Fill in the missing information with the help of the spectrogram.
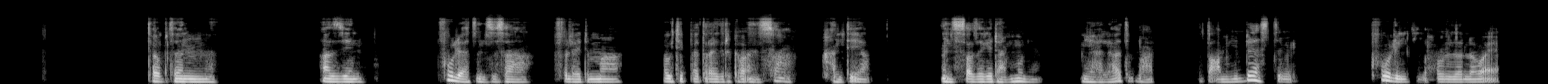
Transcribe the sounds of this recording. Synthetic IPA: k̪ʰaβt̪ʰɐn | ʔazjen | fulujat̪ʔɨnsɨsa | bɨfɨlːajd̪ɨmːa | ʔːβʔit̪ʰjopʼjat̪ʼɾajzɨɾɨkʰːɐβaʔɨnsɨ̥sa | ħant̪ʰḭja | ʔɨnsɨ̥sazɐɡɐd̪aħmunja | nijalat̪bahal | b̥ɨt̪ʼa̰ʕmid̪ɐst̪ʰɨβɨl | fʰulit̪ʰiħɨβɾuzɐlːɐwo̰j̰a̰

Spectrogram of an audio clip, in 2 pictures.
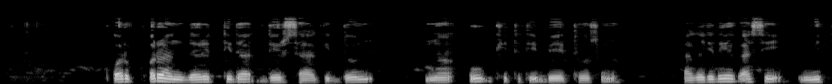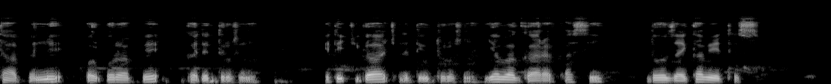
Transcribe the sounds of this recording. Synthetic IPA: kʼɔɾkʼːɔɾɐnd̪ɛɾɛt̪ːɪd̪ɐd̪ɛɾsaːɡɪd̪ːɔnː | aːʔʊkʰɪt̪ːɪt̪ɪbe̞ːt̪ʰːo̞ːsɔnɐ | hɐɡɛt̪ɪt̪ɪɡɛkʼɐsːɪ̰mɪt̪ːaːpːɛnːɛkʼɔɾkʼːɔɾapːɛ | ɡɐt̪ʼɛt̪ːɪd̪ɔsɔnɐ | ʔɛt̪ɪt͡ʃʼɪɡʼaːt͡ʃʼɐt̪ʼɛt̪ːɪʊt̪ːɪd̪ɔsɔnɐjɐβɐɡːaːɾɐ̰kʼɐsːɪ̰ | d̪o̞ːzɐjkːɐbe̞ːt̪ʰːes

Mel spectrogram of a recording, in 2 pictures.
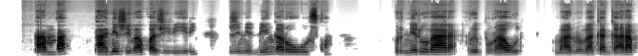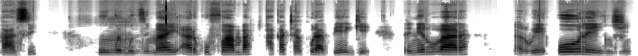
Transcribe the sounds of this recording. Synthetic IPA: pamba | pane̞ʐiʋakwaʐiʋiɾi | ʐine̞̰ɗe̞ŋɡaɾo̞uskwa | rine̞ɾuʋaɾa̰ | rwe̞bʱuɾauni | ʋan̤uʋakaɡʱaɾapaːsi | umwe̞mud͡zimaiʔa̰ɾikufambaː | katakuɾabʱe̞ɡʱe̞ | rine̞ruʋaɾa | rwe̞ | orend͡ʒḭ

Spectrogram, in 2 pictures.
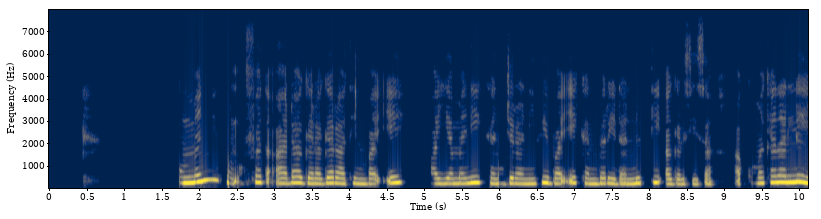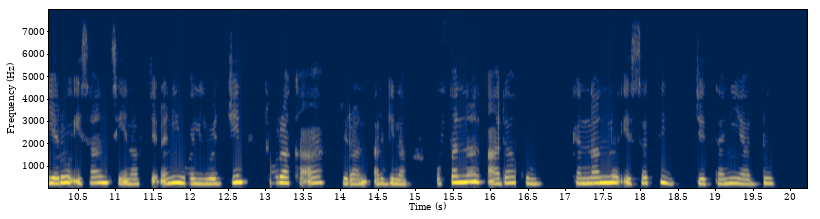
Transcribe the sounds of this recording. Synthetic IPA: ʔuːmːɐnːɪkʊnʔʊfːɐt̪ɐ̰ʔaːd̪aːɡɐɾaːɡɐɾaːt̪iːnbaːjʔeː | faːjːɐmɐniːkɐnd͡ʒɪɾɐniːfɪbaːʔḛːkɐnbɐɾe̞ːd̪ɐnːʊt̪ːɪʔɐɡɐɾsiːsɐ | ʔɐkːʊmɐkɐnɐlːe̞ːjɛɾo̞ːʔɪ̰saːnse̞ːnaːfd͡ʒɛᶑɐniːwɐliːwɐd͡ʒːiːn | suːɾɐkʰɐ̰ʔaːd͡ʒɪɾɐnɐ̰ɾɡɪnɐ | ʔʊfːɐnːaːnaːd̪aːkʊn | kɐnːaːnːo̞ːkḛːsːɐt̪ːɪ | d͡ʒɛt̪ːɐniːjaːd̪ːuː

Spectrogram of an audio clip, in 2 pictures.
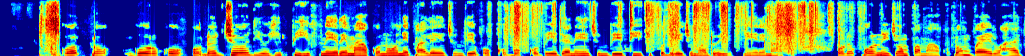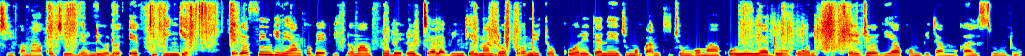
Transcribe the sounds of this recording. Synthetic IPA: ɡɔɗːɔ | ɡɔɾkɔːɗɔd͡ʒoːɗiɔɦipːihifnɛɾɛmakɔnɔnɛɓaled͡ʒumbɛɓɔkʰːɔɓɔkːɔbɛdaned͡ʒumbɛdidipɔɗḛd͡ʒumadɔ̰hifnɛɾɛmakɔɔɗɔɓoɾnid͡ʒɔmpamakɔɗɔnbajɾɔɦad͡ʒibamakɔd͡ʒɛɓɛɾndɛɔɗɔʔeftiɓiŋɡɛlʔɛɗɔsiŋɡiniaŋkɔbɛɓiɗːɔmanfuɓɛɗɔd͡ʒalaɓiŋɡɛlmanɗɔɓoɾnitɔɡːɔɾɛdaned͡ʒumɔɓamtid͡ʒɔŋɡɔmakɔjowiadɔhɔːɾɛɓɛɗɔd͡ʒoɗijakombidamːuɡalsudu

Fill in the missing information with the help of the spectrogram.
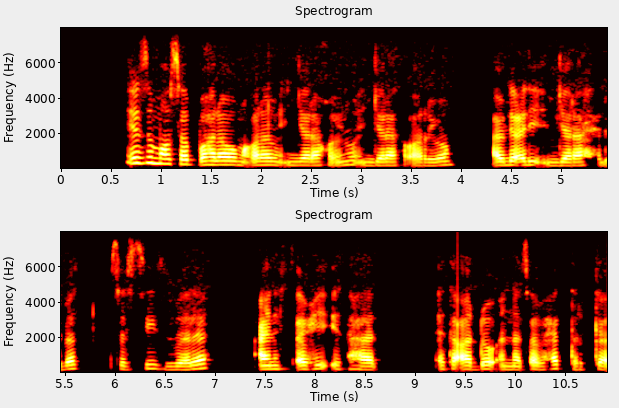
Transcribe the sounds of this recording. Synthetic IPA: ʔɨzimowsɐbbahlawimɐ̰χʼɾɐβiʔɨɲd͡ʒɐɾakʰo̞̰jnuʔɨ̰ɲd͡ʒɐɾat̪ʰɐ̰kʼɐ̰ɾiβo̞m | ʔa̰βlɨʕliʔɨɲd͡ʒɐɾaħɨlbɐt̪̚ | sɨlsizɨβɐlɐ | ʕajnɐt̪̚t͡sʼɐβħi | ʔɨt̪ʰɐ̰ʔad̪o̞ʔɨnːat͡sʼɐβħɐbt̪ʰɨɾɨkʰːɐβ

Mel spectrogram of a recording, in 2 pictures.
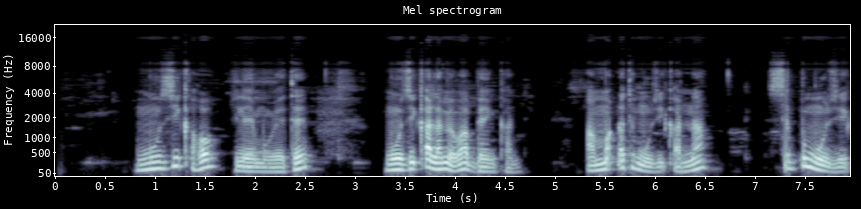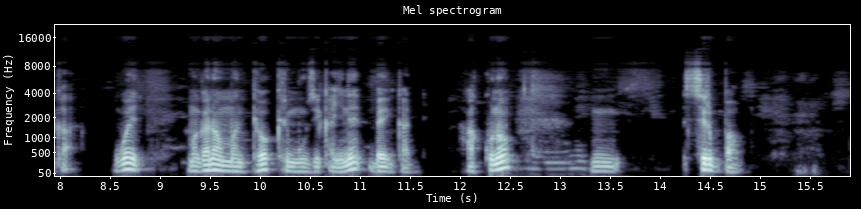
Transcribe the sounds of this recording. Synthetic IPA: muːzɪkʼɐhɔhɪnɛmɔweːt̪ɛ | muːzɪkʼɐlɐmɛwabeːŋkːɐnːɛ | ɐmːɐ̰ʔɔt̪ɛmuːzɪkʼɐnːɐ | sɪɾbʊmuːzɪkʼɐ̰ | wɔj | mɐɡɐnɐwmːɐnt̪ːɛhɔkːɪɾɪmuːzɪkʼɐjɪnɛbeːŋkːɐnːɛ | hɐkːʊnɔ | sɪɾbɐhɔ

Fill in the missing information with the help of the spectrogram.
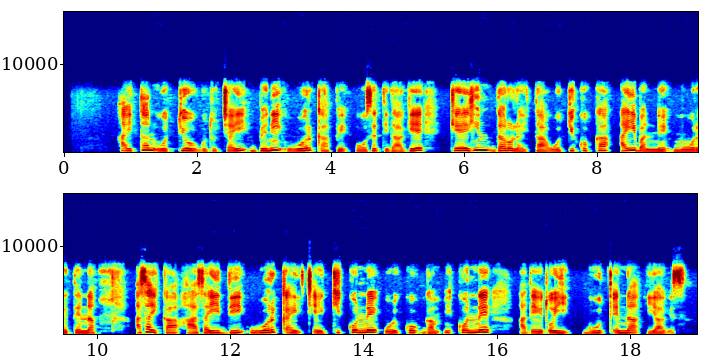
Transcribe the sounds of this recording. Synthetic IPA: hɐjt̪ːɐnwɔt̪ːɪjɔɡʊt̪ʊt͡ʃːɐjbɛnɪwɔɾkʼːaːpːɛo̞ːsɛt̪ːɪd̪a̰ːɡe̞ː | ke̞ːɦɪnd̪ɐɾɔlɐjt̪ːaːwɔt̪ːɪkːɔkːɐɐjbɐnːɛmoːɾɛt̪ːɛnːɐʔɐsɐjkːɐhaːsɐjɪd̪ːɪwɔɾkʼːɐjt͡ʃʼe̞ːɡːɪkːɔnːɛwɔjkːɔɡɐmʔɪkːɔnːɛ | ʔɐd̪e̞ːt̪ʼɔj | ɡuːt̪ʼːɛnːɐjaːɡes

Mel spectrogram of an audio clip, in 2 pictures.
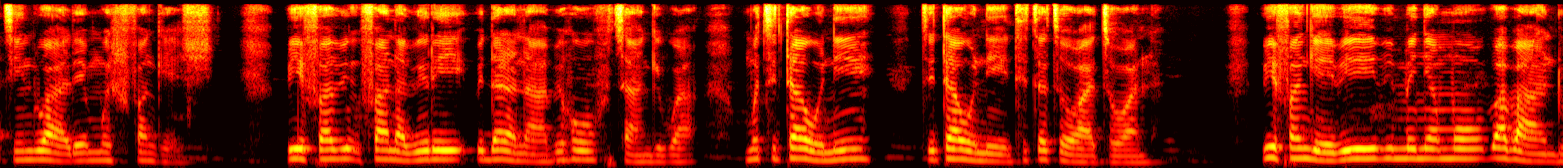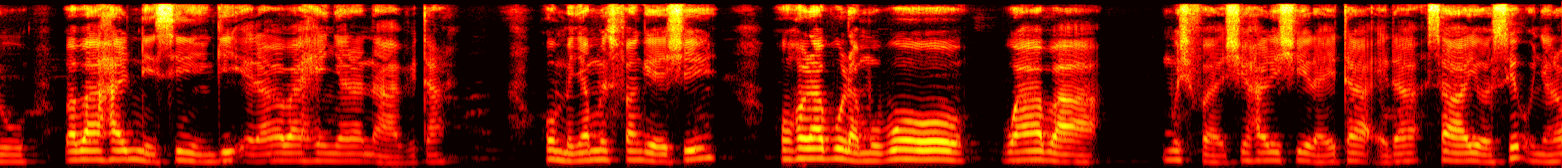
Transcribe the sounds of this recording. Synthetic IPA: t͡siːndwaːle̞muʃi̥faŋɡe̞ʃi̥ | βifafanaβiɾiβidalanaβixuu̥saːŋɡiβwa | mut͡sitauni | t͡sitaunit͡sit͡sat͡sowat͡soana | βifaŋɡeβiβime̞ɲamuβaβaːndu | βaβaxalinisiliːŋɡie̞ɾaβaβaheɲalanaβita | xume̞ɲamut͡si̥faŋɡe̞ʃi | xuxo̞laβulamuβwo̞ːwo | βwaβa | muʃi̥faʃixaliʃilaitae̞ɾasawajo̞siuɲala

